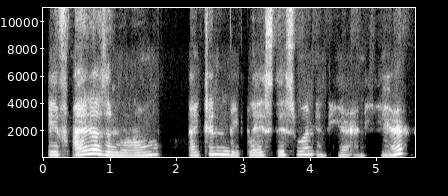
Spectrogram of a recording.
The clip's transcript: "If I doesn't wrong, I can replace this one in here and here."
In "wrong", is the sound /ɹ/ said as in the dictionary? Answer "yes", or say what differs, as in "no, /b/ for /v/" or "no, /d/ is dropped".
yes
